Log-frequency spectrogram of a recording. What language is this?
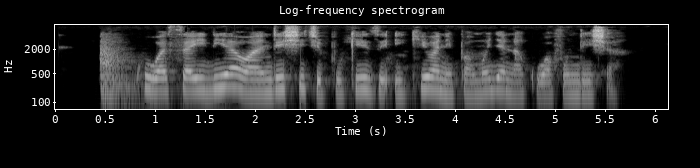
Swahili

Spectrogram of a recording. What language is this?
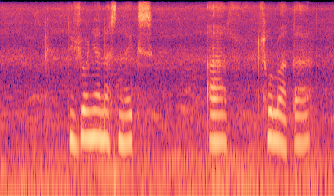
Southern Sotho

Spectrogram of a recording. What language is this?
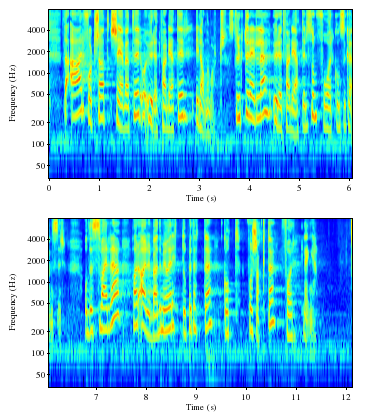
Norwegian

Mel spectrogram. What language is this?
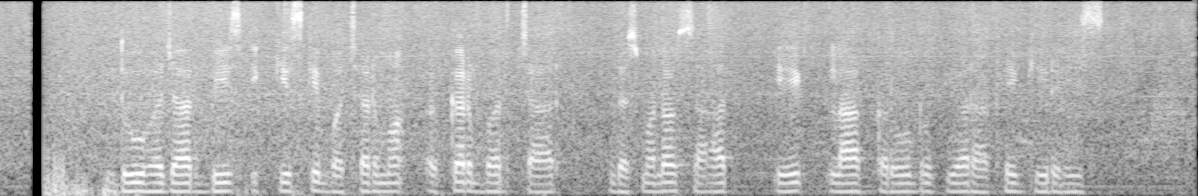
Chhattisgarhi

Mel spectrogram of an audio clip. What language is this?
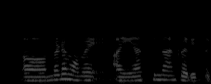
Gujarati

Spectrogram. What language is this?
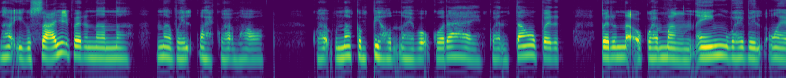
Northern Pame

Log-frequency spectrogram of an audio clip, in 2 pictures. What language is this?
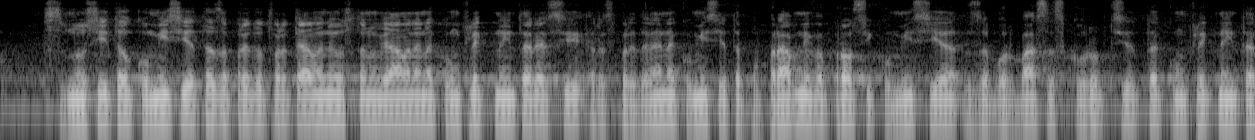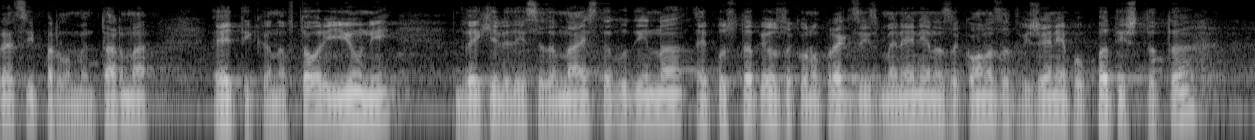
Bulgarian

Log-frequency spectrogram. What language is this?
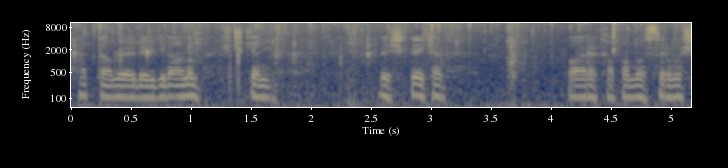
Turkish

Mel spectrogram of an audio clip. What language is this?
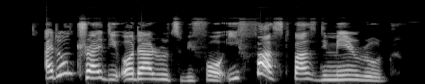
Nigerian Pidgin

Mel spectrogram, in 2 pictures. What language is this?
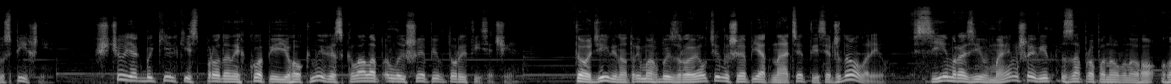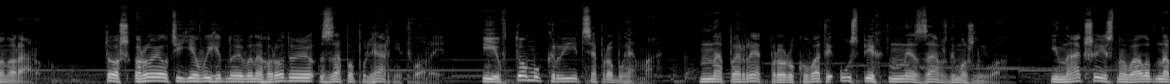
Ukrainian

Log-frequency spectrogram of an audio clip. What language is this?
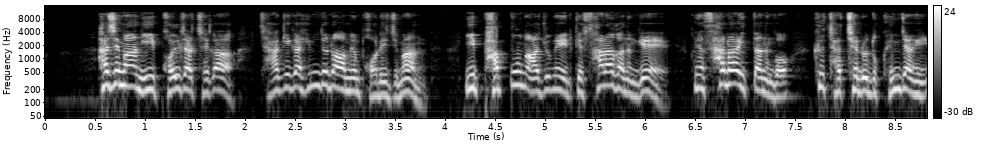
Korean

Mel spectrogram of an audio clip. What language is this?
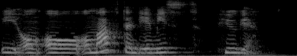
Danish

